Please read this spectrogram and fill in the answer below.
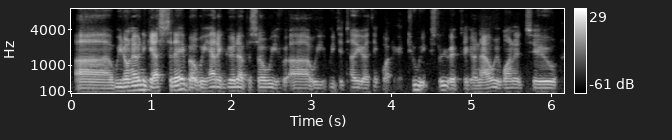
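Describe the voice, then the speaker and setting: A man's voice: sits low, steady tone, quick pace. A man co-hosting a business podcast, chatting in an upbeat, loose way with lots of fillers and restarts. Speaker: podcast co-host. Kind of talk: casual chat.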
